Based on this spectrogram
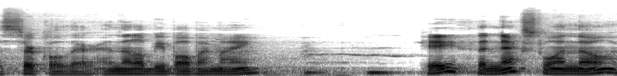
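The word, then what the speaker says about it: บ ใบไม้: So first of all, we have this one, ba by my, ba by my. Ba is a soft B sound. It's like a B sound.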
